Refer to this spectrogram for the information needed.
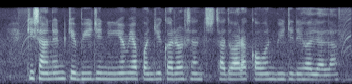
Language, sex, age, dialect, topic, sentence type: Bhojpuri, female, 18-24, Southern / Standard, agriculture, question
